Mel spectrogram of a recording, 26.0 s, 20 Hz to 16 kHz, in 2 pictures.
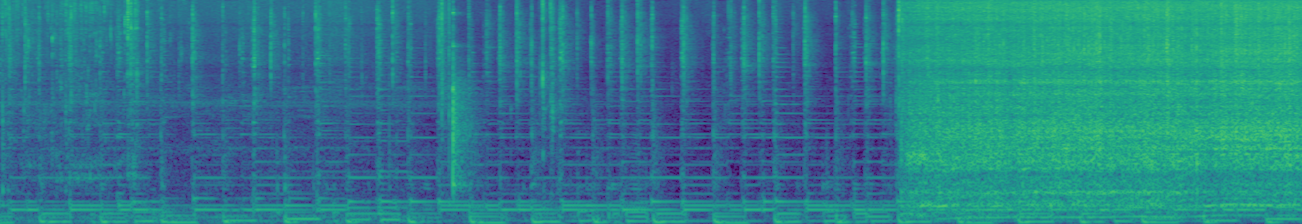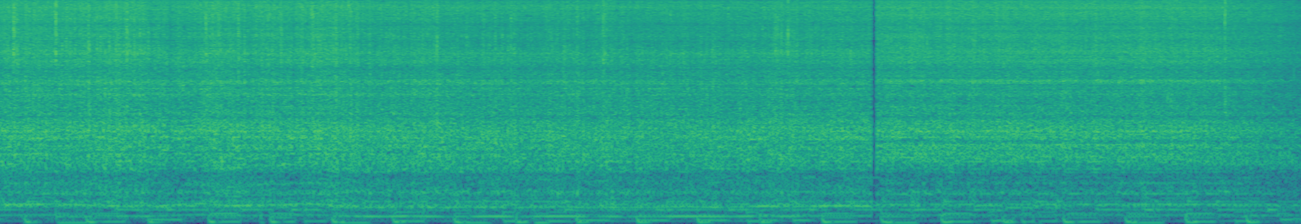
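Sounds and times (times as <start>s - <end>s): electric blender running: 9.0s - 26.0s.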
